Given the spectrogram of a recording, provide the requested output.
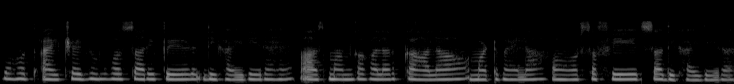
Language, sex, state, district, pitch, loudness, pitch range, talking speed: Hindi, female, Chhattisgarh, Rajnandgaon, 235 Hz, -39 LUFS, 225-240 Hz, 170 wpm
